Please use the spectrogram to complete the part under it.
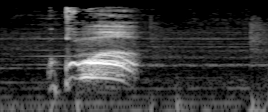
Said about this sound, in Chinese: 一声剧烈的惨叫从流浪汉嘴里发出，接着他就没有机会再发出任何声音了。只是他凄厉的惨叫没有引起任何人的注意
